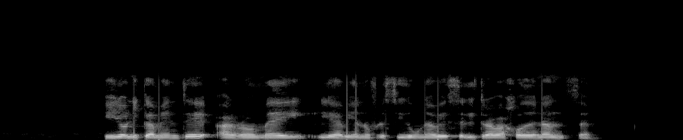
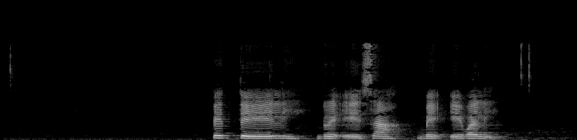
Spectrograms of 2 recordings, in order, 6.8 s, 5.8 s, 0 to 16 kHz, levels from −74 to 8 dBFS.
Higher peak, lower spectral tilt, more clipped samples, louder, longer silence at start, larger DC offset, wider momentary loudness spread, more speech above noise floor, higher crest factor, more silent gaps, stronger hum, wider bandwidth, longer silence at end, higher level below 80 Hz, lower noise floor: about the same, -2 dBFS vs -4 dBFS; first, -6 dB/octave vs -3.5 dB/octave; neither; first, -16 LUFS vs -21 LUFS; second, 1.05 s vs 2.15 s; neither; second, 9 LU vs 12 LU; first, 57 dB vs 44 dB; about the same, 16 dB vs 20 dB; neither; neither; second, 7.4 kHz vs 11.5 kHz; first, 0.9 s vs 0.75 s; first, -54 dBFS vs -64 dBFS; first, -73 dBFS vs -65 dBFS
